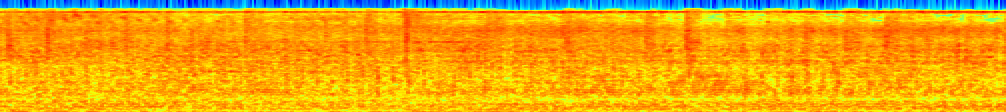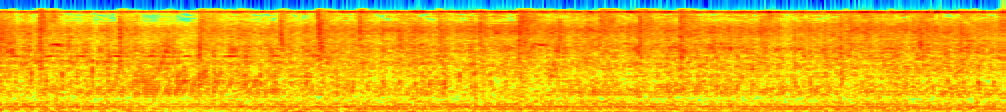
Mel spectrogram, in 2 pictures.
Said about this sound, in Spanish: helicóptero regresaba y se disponía a aterrizar en la carretera. Omni-Man y Tamara observan. El helicóptero aterriza y desciende Titi.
